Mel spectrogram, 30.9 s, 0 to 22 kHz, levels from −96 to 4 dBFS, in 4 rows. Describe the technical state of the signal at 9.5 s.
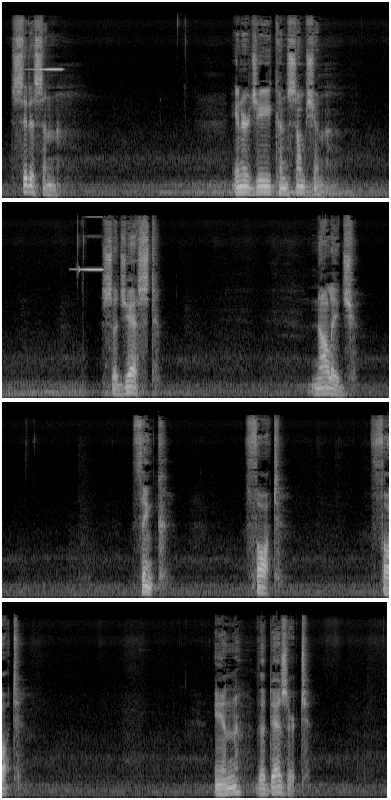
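Loudspeaker feedback squeal runs from 9.08 to 9.80 s, so 9.5 s falls within it. A microphone is picking up the loudspeaker it feeds, and at 5.3 kHz the gain around that loop exceeds unity, so the tone reinforces itself on every pass. It swells over roughly 0.4 s into a single-pitched whistle that sits about 5 dB above the surrounding sound before it stops.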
